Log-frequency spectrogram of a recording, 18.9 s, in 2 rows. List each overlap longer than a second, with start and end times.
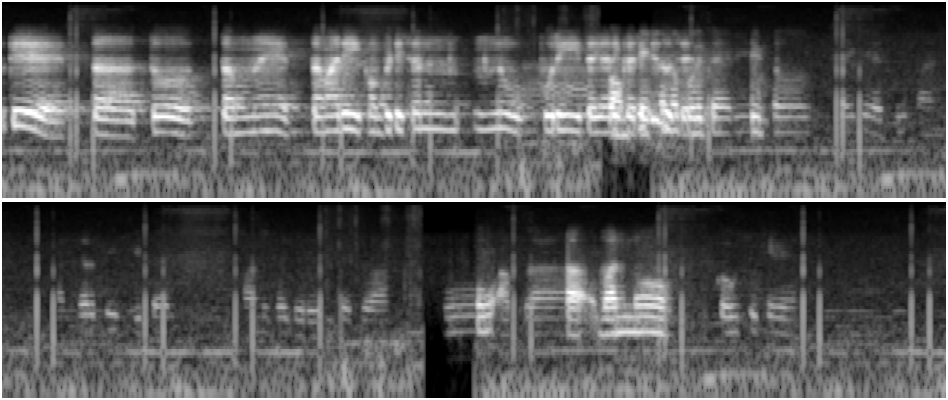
5.4-6.9

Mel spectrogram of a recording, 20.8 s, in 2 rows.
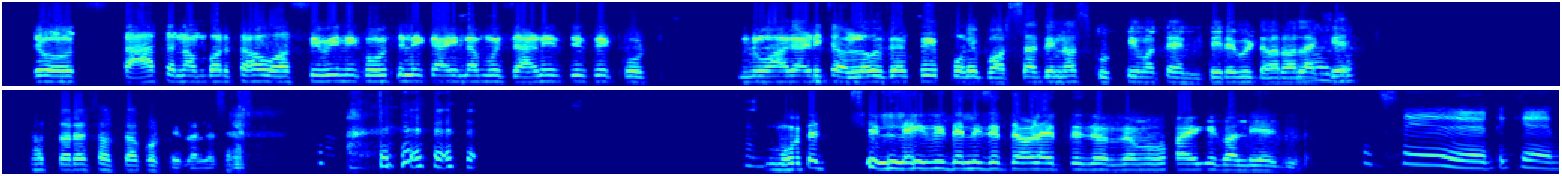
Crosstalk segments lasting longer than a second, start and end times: none

